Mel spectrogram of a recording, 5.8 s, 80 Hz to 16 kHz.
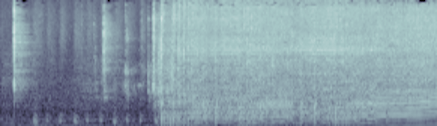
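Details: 1956 Eclipse Wasp chainsaw after reed block repair, carburetor cleaning and tuning, new fuel line: a few pull-cord tugs, then catches and holds a steady, even two-stroke buzz with no stumbling; running healthy.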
